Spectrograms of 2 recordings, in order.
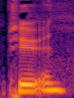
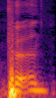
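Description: First: "Putin" said as "PYOO-tin"; long "yoo" in the first syllable of "Putin". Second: "Putin" with a short u, like "puttin'"; said like "putting". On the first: Explaining a pun, "Putin" said as "PYOO-tin". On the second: Explaining a pun, "Putin" said like "puttin'". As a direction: say "Putin" to rhyme with "footin'". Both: Shown as a demonstration.

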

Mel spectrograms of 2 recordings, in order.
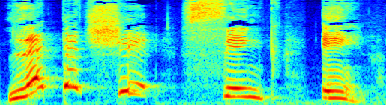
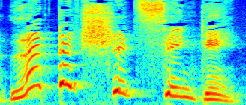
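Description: First: "Let that shit sink in" slowly, word by word; heavy, stretched-out delivery for effect; slow, deliberate emphasis. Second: Said in the usual way. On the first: Acted. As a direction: space out each word with pauses before "sink" and "in". Slowed repeat for emphasis.

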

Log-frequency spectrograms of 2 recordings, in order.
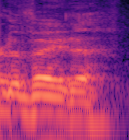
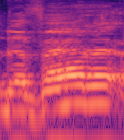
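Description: First: "Nevada" with the vowel of day; long A. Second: "Nevada" with the a of cat; short A. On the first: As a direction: say "Nevada" as nuh-VAY-duh. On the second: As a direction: say "Nevada" as nuh-VAD-uh. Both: Shown as a demonstration. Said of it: "is it Nevada or Nevada?".

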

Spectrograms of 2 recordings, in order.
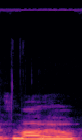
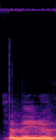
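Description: First: "tomato" with a broad A, tuh-MAH-toh; broad A pronunciation. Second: "Tomato" with a long A, tuh-MAY-toh; long A pronunciation. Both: Shown as a demonstration. Contrasting two ways to say it.

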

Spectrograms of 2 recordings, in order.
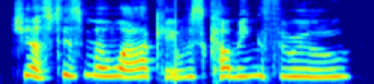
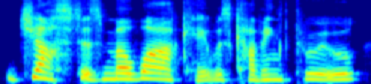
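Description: First: Loud, high, drawn-out complaint; angry. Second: High, drawn-out, loud lament; howling. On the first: Margot cheated of her spirit guide, angry. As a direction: wail it furiously, stretching the words. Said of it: "said Margot angrily". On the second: Margot mourning the interrupted message, howling. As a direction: howl it, stretching the words miserably. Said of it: "howled Margot". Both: A narrator's reading.

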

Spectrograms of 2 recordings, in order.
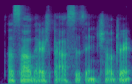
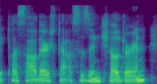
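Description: First: Whispered repeat. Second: Said in the usual way. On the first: Shown as a demonstration. Repeating the relatives list to the listener, whispered. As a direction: whisper the phrase again as a hushed aside.

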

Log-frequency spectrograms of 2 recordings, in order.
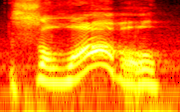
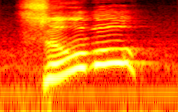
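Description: First: Syllable said as suh-LAH-bull; mimicked mispronunciation. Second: Syllable said as SIL-uh-bull, rising high and loud; syllable with first-beat stress, incredulous question; corrected pronunciation. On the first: Host questioning cohost's word, incredulous misstressed echo. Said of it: "for real saying syllable". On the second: Shown as a demonstration. Host correcting cohost's word, loud and disbelieving. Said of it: "It's syllable".

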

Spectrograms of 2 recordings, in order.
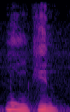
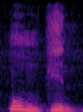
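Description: Both takes have the same delivery.

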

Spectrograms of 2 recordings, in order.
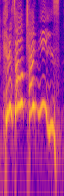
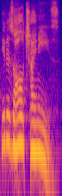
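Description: First: Mocking the jump up an octave, very high and slow; very high, mocking mimicry; octave-up imitation. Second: Sudden high-pitched outrage on all Chinese; a pitch leap into mock outrage; voice up an octave. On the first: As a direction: squeak it way up high in mock outrage. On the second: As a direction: jump up high, scandalised. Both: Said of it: "why does your voice go up an octave".

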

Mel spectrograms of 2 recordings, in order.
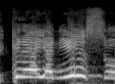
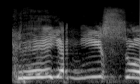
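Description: First: Loud high cry of believe it; shouted command. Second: Slow drawn-out repeat. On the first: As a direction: shout it at the congregation. Preacher commands belief, then repeats. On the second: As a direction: stretch each word out slowly. Preacher repeats slowly, drawn out. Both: Acted.

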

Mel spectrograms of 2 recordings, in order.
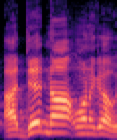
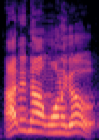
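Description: First: "did" hit hard, then falling away; stress on DID. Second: Said in the usual way. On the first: Real, not acted. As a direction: lean firmly on the word "did". Repeats it, leaning on "did.

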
